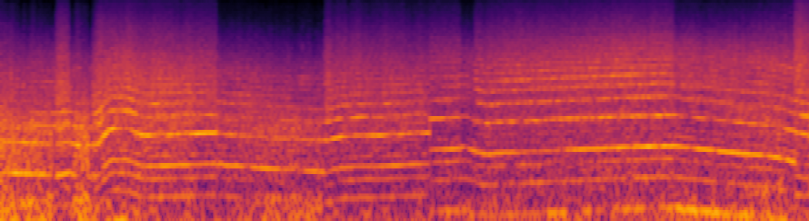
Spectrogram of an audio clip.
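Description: An open-wheel racing car engine screams at high revs.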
